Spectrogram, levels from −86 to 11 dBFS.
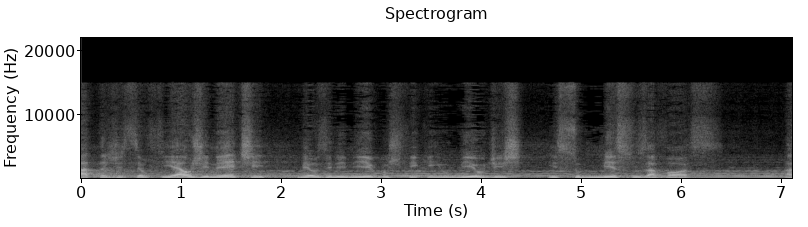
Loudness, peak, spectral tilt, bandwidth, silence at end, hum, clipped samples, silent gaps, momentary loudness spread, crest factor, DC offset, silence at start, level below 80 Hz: -23 LUFS; -8 dBFS; -6.5 dB/octave; 15.5 kHz; 0 s; none; under 0.1%; none; 11 LU; 14 dB; under 0.1%; 0 s; -46 dBFS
